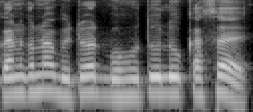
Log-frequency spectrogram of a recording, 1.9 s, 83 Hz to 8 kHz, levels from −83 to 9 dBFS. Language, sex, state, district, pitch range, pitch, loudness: Assamese, male, Assam, Hailakandi, 170-185 Hz, 175 Hz, -17 LUFS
